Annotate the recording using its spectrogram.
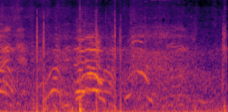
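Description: Players' shouts and calls across an outdoor football pitch: short, rising-and-falling cries from several voices at a distance, with a sharp thud near the middle.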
